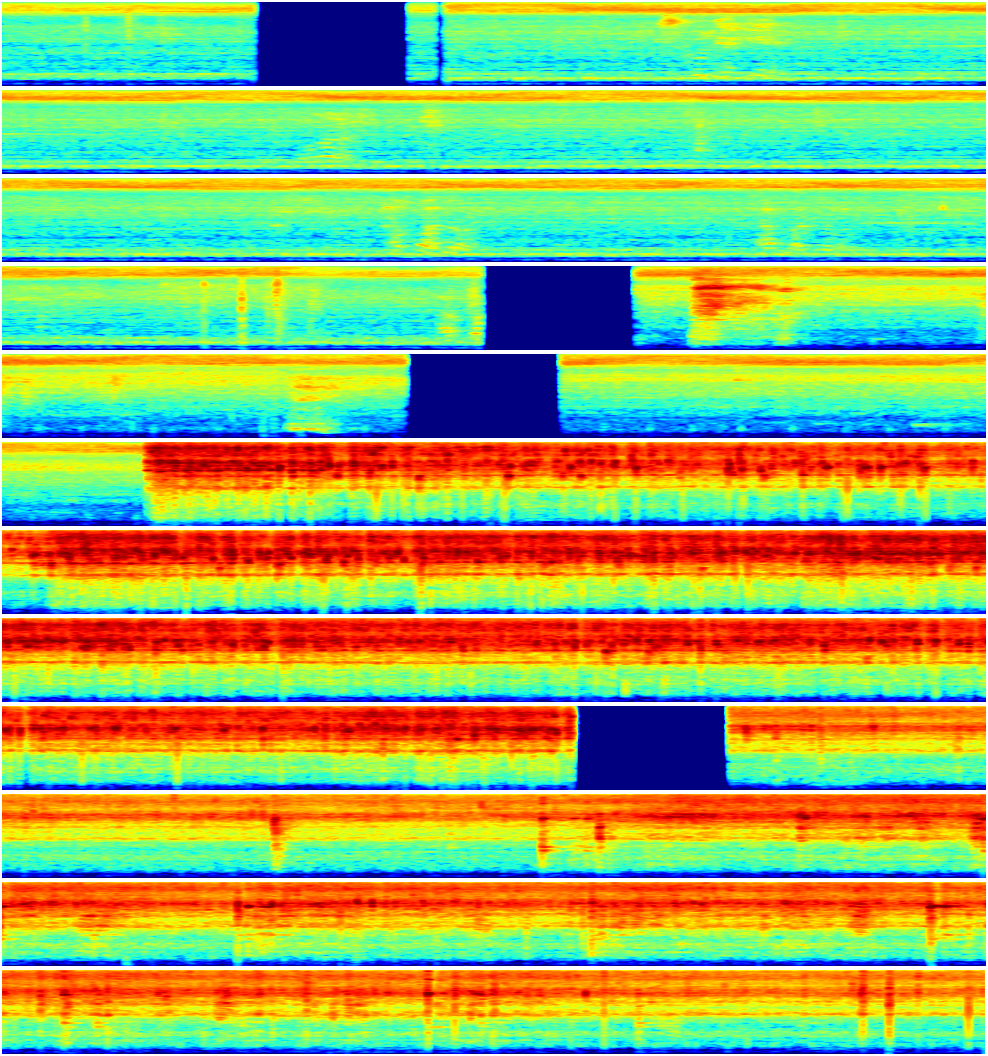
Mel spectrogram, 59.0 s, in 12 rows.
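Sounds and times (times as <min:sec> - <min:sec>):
vegetables sizzling in hot oil: 0:22.5 - 0:42.2, 0:43.0 - 0:59.0.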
